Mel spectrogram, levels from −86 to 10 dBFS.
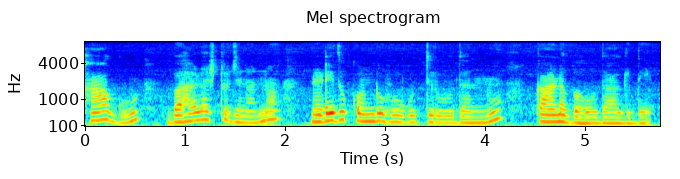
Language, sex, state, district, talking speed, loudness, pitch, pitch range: Kannada, female, Karnataka, Bangalore, 65 wpm, -18 LUFS, 195 Hz, 170-225 Hz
